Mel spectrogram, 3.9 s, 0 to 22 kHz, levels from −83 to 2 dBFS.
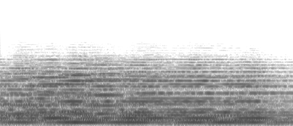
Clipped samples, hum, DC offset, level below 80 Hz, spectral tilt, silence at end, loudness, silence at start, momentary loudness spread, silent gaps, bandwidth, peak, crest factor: under 0.1%; none; under 0.1%; -50 dBFS; -10.5 dB/octave; 0 s; -24 LUFS; 0 s; 4 LU; none; 5 kHz; -8 dBFS; 14 dB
